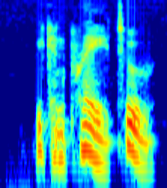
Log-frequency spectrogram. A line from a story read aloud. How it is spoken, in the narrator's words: she whispered, her eyes glistening with tears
